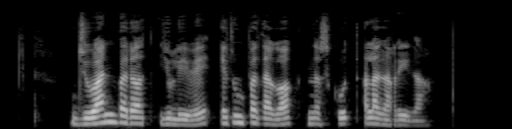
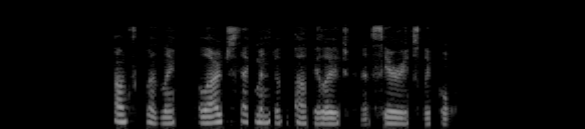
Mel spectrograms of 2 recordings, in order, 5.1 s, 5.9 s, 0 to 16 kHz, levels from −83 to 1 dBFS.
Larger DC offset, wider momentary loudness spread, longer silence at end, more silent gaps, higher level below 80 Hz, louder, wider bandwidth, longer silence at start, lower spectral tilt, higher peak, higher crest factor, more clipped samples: neither; first, 14 LU vs 8 LU; second, 0.9 s vs 1.4 s; second, none vs 1.35-1.44 s, 1.75-1.93 s, 4.30-4.35 s; about the same, -82 dBFS vs -80 dBFS; first, -27 LUFS vs -41 LUFS; first, 11.5 kHz vs 7.6 kHz; second, 0.7 s vs 1.15 s; about the same, -5 dB/octave vs -4 dB/octave; first, -4 dBFS vs -22 dBFS; about the same, 24 dB vs 22 dB; neither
